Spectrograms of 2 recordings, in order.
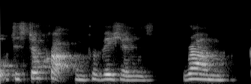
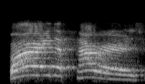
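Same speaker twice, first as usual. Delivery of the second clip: loud, raised pirate roar; 7 semitones higher, 8 dB louder than usual. Acted. Captain to Percy at the chest, roaring. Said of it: "roared Captain Abdul".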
